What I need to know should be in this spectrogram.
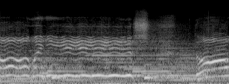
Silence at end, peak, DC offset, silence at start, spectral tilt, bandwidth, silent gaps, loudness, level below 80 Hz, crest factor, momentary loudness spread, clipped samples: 0 s; -6 dBFS; under 0.1%; 0 s; -5 dB/octave; 11 kHz; none; -16 LUFS; -34 dBFS; 10 dB; 5 LU; under 0.1%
